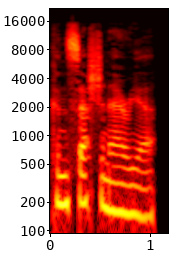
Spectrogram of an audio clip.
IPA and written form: kənˈsɛʃən ˈeərɪə (concession area)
